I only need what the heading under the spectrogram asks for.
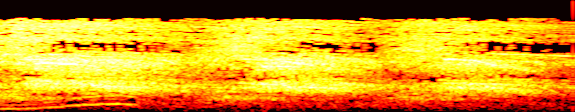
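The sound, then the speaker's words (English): An audience in Bombay cheers and applauds to welcome a guest, a loud, sustained roar that swells and eases in waves. A voice is briefly heard at the start. “Let us very loudly and enthusiastically welcome Gary to Bombay.”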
